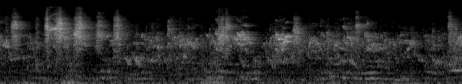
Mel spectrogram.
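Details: Budgerigars, pet birds, sounds for lonely birds: high scratchy chirps and squeaky warbles in uneven bursts, a few brief louder squawks, several birds overlapping.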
